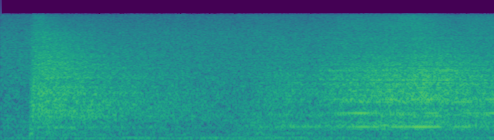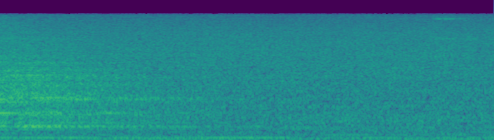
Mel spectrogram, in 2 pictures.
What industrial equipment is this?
fan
